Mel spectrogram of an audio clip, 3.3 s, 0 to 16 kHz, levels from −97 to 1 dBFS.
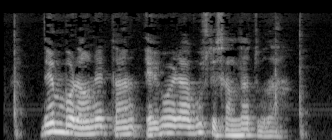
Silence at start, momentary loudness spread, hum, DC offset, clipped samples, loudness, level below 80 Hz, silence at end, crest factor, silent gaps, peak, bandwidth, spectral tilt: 0.15 s; 11 LU; none; under 0.1%; under 0.1%; -21 LUFS; -62 dBFS; 0.3 s; 16 dB; none; -6 dBFS; 11.5 kHz; -7.5 dB/octave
